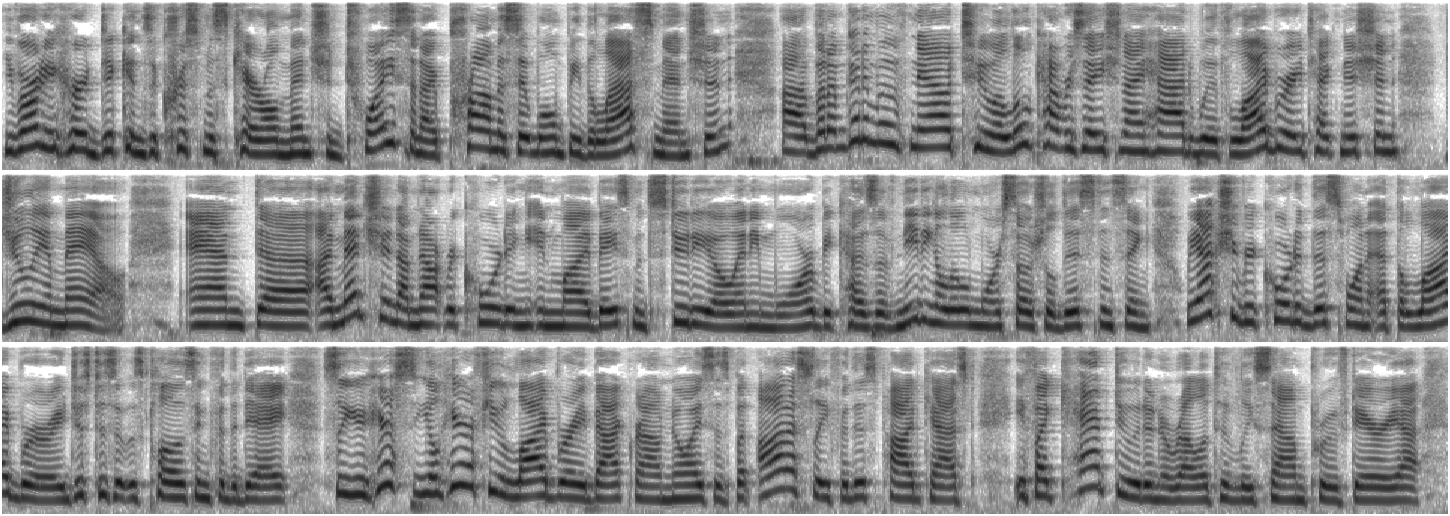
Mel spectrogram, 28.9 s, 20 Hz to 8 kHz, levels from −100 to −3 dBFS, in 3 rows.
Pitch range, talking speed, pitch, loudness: 210-270 Hz, 200 wpm, 230 Hz, -18 LUFS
